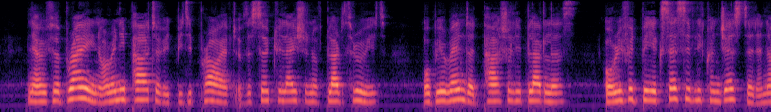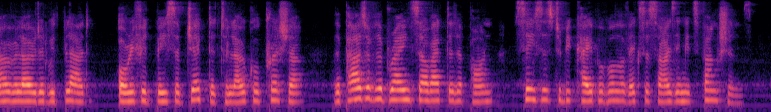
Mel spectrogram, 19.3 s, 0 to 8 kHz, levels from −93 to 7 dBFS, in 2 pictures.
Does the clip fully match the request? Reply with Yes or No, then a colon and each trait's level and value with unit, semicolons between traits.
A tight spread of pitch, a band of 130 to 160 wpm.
No: narrow, 2.2 semitones; average, 175 wpm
